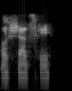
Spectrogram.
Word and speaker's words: Olszewski: We grab a guy you're familiar with, Gunnar Olszewski from the New England Patriots. – Olszewski.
